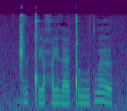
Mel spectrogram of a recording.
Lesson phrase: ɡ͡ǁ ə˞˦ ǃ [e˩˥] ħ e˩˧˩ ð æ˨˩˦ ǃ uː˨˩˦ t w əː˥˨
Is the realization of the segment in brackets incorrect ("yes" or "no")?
no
